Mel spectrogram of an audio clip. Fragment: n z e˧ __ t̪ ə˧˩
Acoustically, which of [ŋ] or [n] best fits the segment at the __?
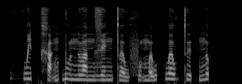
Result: ŋ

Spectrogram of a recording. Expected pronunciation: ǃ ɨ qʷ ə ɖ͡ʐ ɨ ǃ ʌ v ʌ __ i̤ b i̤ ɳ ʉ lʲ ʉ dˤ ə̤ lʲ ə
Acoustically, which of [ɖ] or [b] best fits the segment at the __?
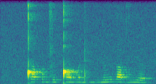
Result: ɖ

